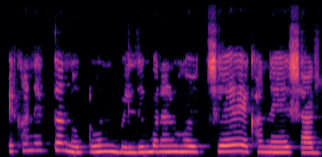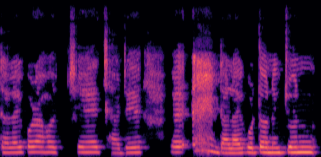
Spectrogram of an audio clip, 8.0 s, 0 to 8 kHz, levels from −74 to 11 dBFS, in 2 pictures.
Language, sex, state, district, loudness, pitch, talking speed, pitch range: Bengali, female, West Bengal, Purulia, -17 LUFS, 270 Hz, 135 wpm, 260-295 Hz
